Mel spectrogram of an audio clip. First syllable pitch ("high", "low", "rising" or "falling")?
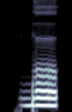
low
